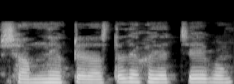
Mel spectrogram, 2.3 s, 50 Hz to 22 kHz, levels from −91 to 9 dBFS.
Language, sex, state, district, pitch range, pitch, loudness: Bengali, male, West Bengal, Dakshin Dinajpur, 155-165 Hz, 160 Hz, -13 LUFS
